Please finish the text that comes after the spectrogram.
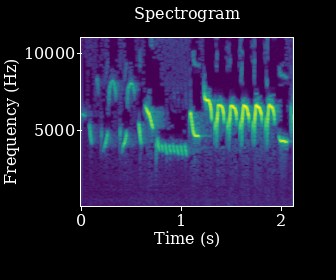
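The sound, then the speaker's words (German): Birds chirp and twitter in quick, high-pitched runs, one warbling phrase after another with a rapid repeated trill near the end, clear with no voices, in the morning at an outdoor music festival. “Die Vögel zwitschern.”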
